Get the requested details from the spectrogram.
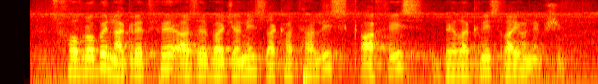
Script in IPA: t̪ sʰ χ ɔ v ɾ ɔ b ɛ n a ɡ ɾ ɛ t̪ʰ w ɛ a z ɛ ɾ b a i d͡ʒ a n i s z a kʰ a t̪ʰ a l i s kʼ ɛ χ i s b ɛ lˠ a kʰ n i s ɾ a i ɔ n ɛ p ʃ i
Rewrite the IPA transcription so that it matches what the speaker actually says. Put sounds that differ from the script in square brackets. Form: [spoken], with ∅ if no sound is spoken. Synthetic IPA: t̪ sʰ χ ɔ v ɾ ɔ b ɛ n a ɡ ɾ ɛ t̪ʰ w ɛ a z ɛ ɾ b a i d͡ʒ a n i s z a kʰ a t̪ʰ a l i s kʼ [a] χ i s b ɛ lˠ a kʰ n i s ɾ a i ɔ n ɛ p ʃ i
